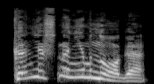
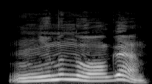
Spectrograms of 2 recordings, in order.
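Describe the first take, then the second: First: High, bright exaggerated «немного»; forced cheerful «немного»; overly cheerful. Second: Very slow, loaded «Немного»; slow doubtful «Немного»; odd intonation. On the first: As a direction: fake chirpy «Конечно, немного». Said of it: "преувеличенно бодрым голосом". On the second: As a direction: drag «Немного» out with hidden meaning. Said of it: "с непонятной интонацией произнесла". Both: A narrator's reading.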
